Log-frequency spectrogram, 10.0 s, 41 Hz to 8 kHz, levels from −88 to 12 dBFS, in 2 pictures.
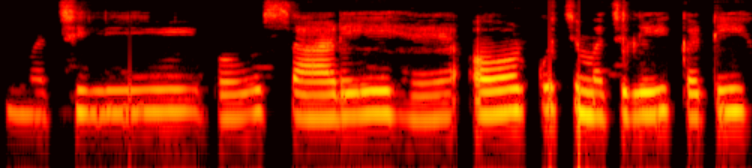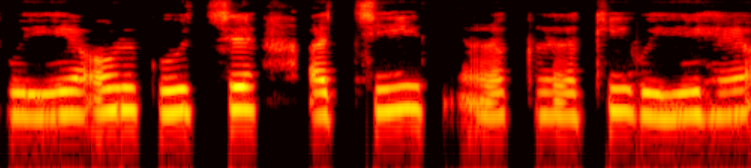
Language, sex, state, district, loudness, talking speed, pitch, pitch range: Hindi, female, Bihar, Kishanganj, -26 LUFS, 100 wpm, 230 Hz, 215-240 Hz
